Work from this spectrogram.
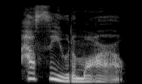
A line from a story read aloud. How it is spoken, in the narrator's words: she whispered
